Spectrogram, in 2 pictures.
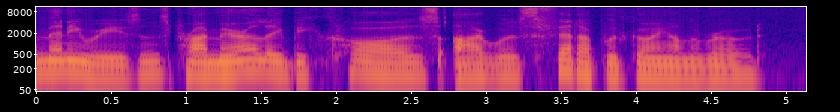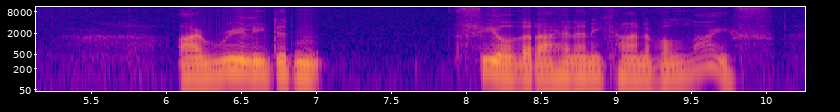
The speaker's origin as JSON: {"language": "English", "town": "Beverly Hills", "region": "California", "country": "United States", "tie": "born or raised there", "said": "and I was raised in Beverly Hills in L.A."}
